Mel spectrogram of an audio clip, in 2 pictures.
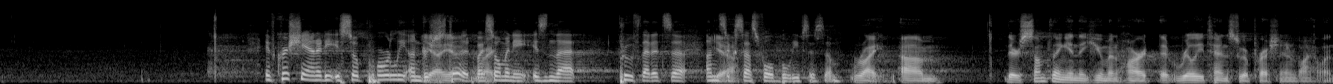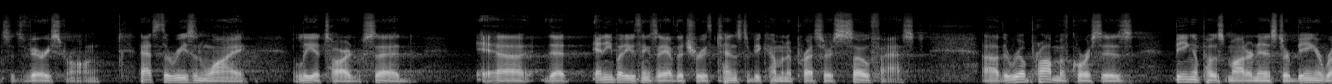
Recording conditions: live audience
